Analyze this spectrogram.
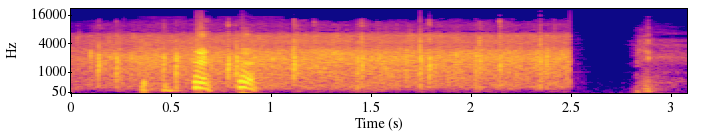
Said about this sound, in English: So, good catch, a round of applause. Round of applause. Yeah, good for you.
